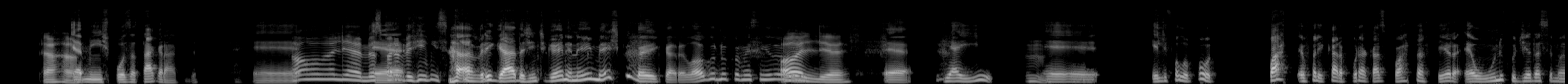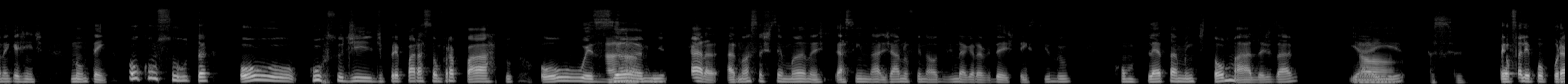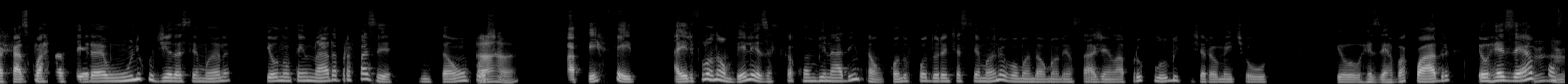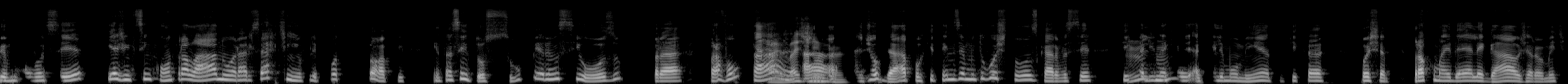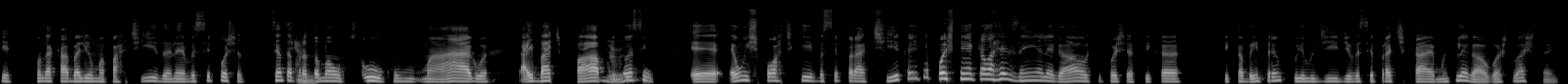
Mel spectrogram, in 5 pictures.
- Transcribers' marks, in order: laughing while speaking: "Ah obrigada!"; laugh; tapping; giggle; other background noise
- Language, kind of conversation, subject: Portuguese, podcast, Como você redescobriu um hobby que tinha abandonado?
